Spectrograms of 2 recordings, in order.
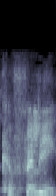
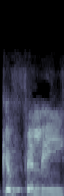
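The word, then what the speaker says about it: Caerphilly: us the name of your castle it's called kaphili castle which is spelled c a e r p h i l l y k philly castle wow wow okay guys so we're all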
